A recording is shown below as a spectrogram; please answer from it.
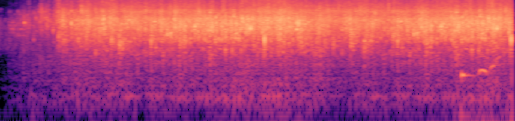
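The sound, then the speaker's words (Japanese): Hot, source-fed hot spring water poured over someone's head, a steady rushing splash and patter that runs evenly for about five seconds with no voices. “湯の温泉は源泉かけ流しなのでちょっと暑いかもしれません。気を抜いているとびっくりしちゃいますよ。では、頭からかけますのでご注意ください。”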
